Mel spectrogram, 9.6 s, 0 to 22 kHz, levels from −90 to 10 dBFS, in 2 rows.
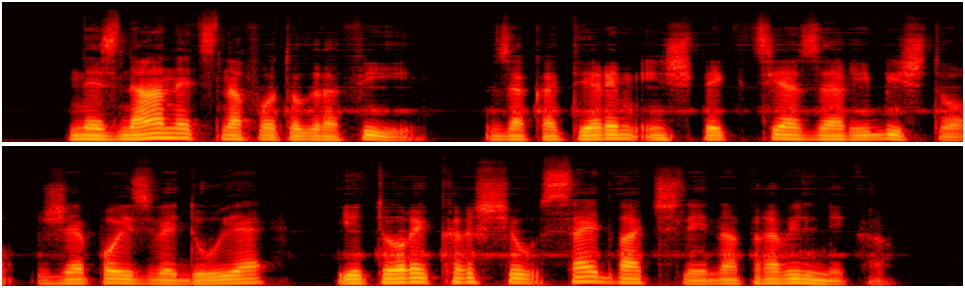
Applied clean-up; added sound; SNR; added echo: neural mask model DeepFilterNet 3.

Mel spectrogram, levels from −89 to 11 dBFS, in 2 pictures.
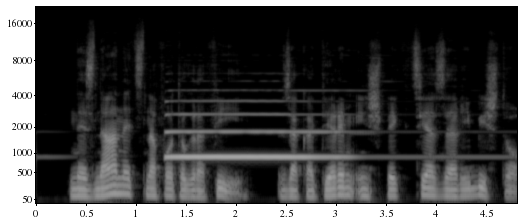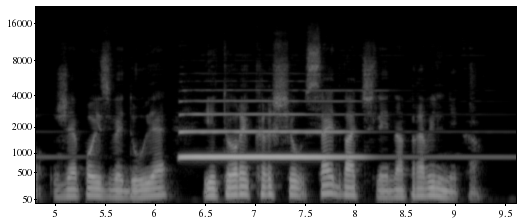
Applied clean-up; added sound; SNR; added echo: classical method log-MMSE.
